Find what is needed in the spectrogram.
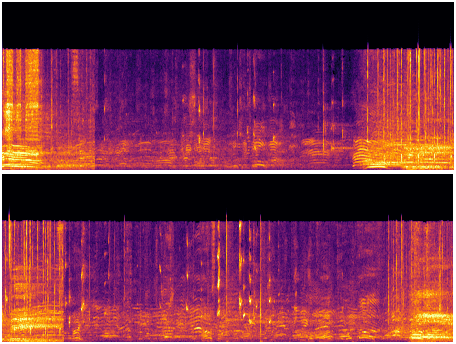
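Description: Basketball dribbled on a hardwood court during a live game, with voices calling out around the court, loudest from about seven to ten seconds in.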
